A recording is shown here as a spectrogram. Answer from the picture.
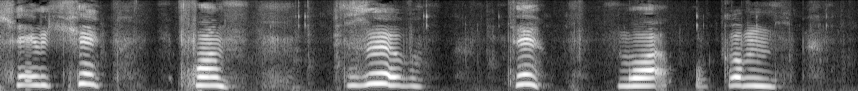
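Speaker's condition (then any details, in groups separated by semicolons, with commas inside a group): Cerebral palsy; from birth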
